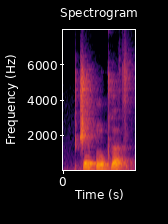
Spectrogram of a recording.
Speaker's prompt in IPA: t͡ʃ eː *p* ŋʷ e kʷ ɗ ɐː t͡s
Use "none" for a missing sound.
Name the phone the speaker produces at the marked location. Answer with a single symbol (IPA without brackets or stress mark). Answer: kʷ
